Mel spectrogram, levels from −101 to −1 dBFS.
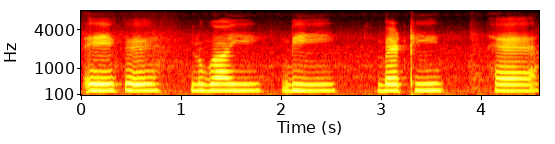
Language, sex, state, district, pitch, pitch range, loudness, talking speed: Hindi, female, Haryana, Rohtak, 225 Hz, 220-225 Hz, -16 LUFS, 65 wpm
